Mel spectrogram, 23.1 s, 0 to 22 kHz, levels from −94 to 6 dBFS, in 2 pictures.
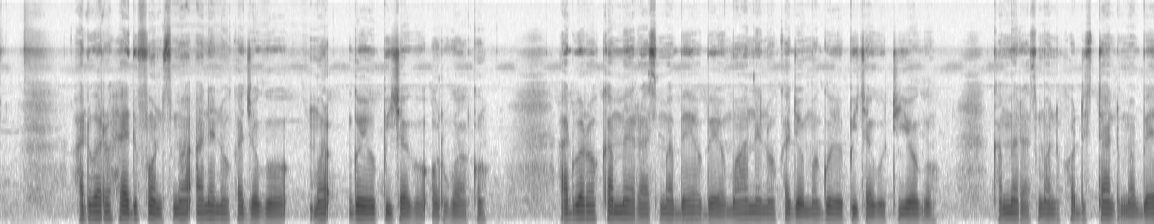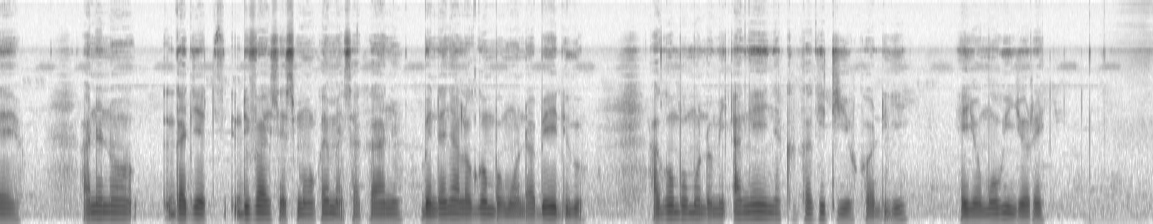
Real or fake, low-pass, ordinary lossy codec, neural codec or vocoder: real; none; none; none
